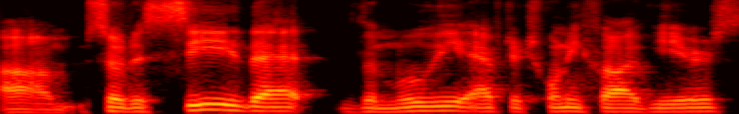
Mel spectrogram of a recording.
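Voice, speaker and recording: In an American accent, a man with an unremarkable speaking voice talks at a fairly low pitch with fairly even intonation over a quiet background. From Wisconsin, Kenosha. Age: 30s. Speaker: podcast host. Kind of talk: interview.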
